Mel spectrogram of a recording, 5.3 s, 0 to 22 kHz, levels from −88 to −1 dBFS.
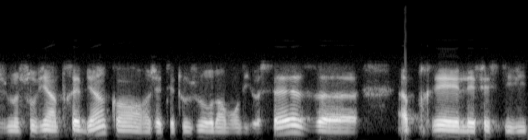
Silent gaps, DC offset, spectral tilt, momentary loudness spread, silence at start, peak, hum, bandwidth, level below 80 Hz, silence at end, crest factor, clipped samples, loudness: none; under 0.1%; -8.5 dB/octave; 10 LU; 0 s; 0 dBFS; none; 4.2 kHz; -74 dBFS; 0 s; 16 dB; under 0.1%; -17 LUFS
